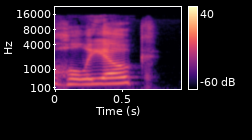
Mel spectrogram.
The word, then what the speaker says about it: Holyoak: Um also I like how Holyoak is one word and that's how you say it, but like it, it, that's not how you think you're going to say it.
